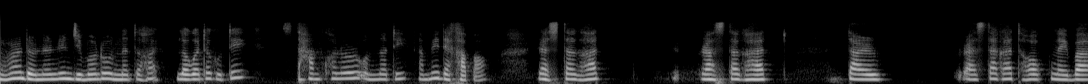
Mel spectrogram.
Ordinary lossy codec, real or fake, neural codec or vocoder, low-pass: none; fake; codec, 24 kHz, 0.5 kbps, DualCodec; 7.2 kHz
